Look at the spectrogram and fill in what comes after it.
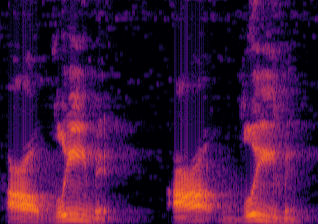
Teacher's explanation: زبان کا اگلا حصہ آپ نے اوپر والے دانتوں کے سرے پر، ٹپ پر ٹچ کرنا ہے اور اس کو گول موٹا کر کے پڑھنا ہے تاکہ یہ ذال نہ بن جائے، اس کو ضا کر کے موٹا کر کے پڑھنا ہے، عظیم، عظیم۔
